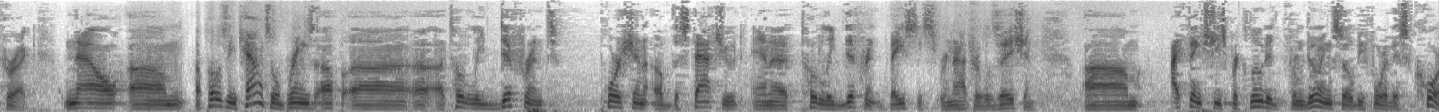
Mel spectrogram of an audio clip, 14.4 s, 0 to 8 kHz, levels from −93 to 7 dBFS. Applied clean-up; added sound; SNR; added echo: neural separator model SepFormer DNS4.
